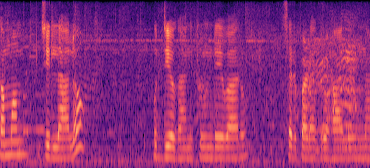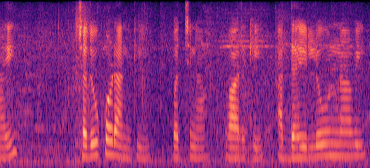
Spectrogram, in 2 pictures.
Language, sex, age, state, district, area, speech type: Telugu, female, 18-30, Telangana, Khammam, urban, spontaneous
